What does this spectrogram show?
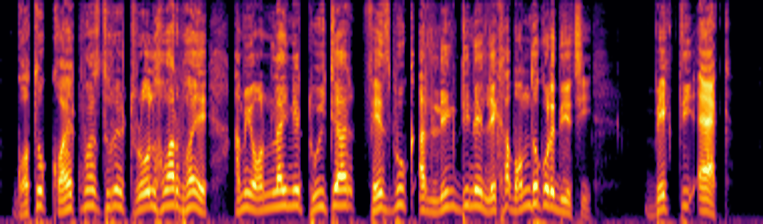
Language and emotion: Bengali, fearful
